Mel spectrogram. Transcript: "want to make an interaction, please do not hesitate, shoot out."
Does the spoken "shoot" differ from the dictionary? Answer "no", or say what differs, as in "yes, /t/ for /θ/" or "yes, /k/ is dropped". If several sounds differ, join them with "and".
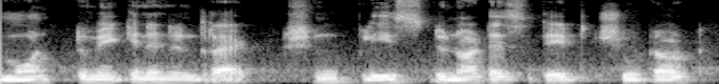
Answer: no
